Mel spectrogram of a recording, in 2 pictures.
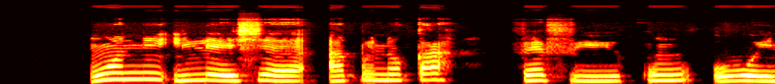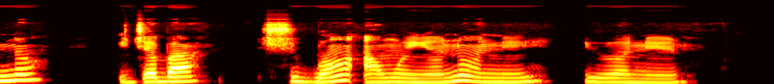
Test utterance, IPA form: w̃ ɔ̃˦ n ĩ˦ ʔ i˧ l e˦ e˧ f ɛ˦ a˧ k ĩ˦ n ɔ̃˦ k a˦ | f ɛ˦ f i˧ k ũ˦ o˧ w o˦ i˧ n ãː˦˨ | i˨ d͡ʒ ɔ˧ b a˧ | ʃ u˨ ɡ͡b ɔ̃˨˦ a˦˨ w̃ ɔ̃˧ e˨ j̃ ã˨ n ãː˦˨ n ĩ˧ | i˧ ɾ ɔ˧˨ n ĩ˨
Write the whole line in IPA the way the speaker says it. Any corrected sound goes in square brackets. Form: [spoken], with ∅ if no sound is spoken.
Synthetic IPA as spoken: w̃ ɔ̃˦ n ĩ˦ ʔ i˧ l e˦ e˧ [ʃ] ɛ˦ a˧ [k͡p] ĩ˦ n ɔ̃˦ k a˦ | f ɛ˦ f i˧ k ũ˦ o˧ w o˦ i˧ n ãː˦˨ | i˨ d͡ʒ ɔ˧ b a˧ | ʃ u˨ ɡ͡b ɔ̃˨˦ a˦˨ w̃ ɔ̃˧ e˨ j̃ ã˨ n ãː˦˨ n ĩ˧ | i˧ ɾ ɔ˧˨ n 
